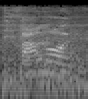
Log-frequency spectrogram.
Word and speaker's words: salmon: Salmons. It's Silent L siya actually.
